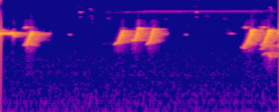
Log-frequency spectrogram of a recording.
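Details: Three phrases of a Japanese paradise flycatcher, each a quick set of two or three rising, slightly burry whistles, spaced about one and a half seconds apart in clean quiet.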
